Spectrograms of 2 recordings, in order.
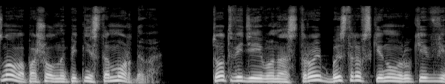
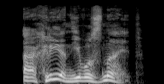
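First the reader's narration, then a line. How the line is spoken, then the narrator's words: Angry. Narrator (Russian): зло сказал Коля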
